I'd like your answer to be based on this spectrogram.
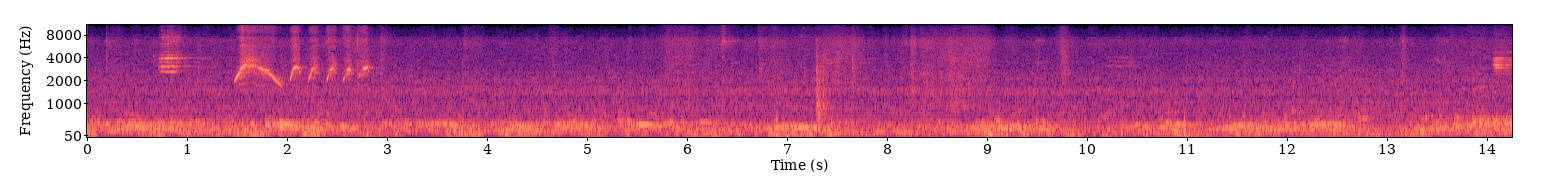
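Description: Pigeons at a breeder's sale, with low, rhythmic cooing running throughout amid close handling noise and a few short, sharp chirping calls near the start.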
